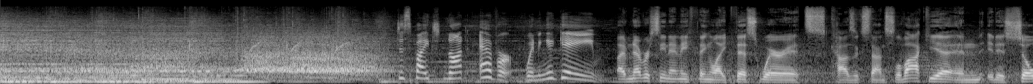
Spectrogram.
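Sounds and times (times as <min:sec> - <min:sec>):
hockey crowd chanting and singing: 0:00.0 - 0:06.3
speech: 0:04.2 - 0:10.3.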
